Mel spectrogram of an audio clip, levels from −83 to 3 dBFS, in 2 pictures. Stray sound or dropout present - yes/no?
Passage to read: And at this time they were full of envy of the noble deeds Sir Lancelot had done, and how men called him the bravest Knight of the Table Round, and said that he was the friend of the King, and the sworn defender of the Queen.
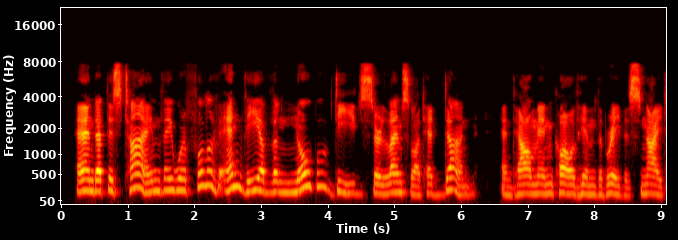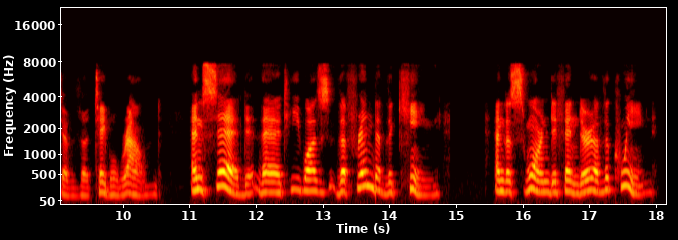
no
